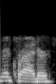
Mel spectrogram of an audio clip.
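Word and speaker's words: Rick Rieder: Yep, Rick Ryder.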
